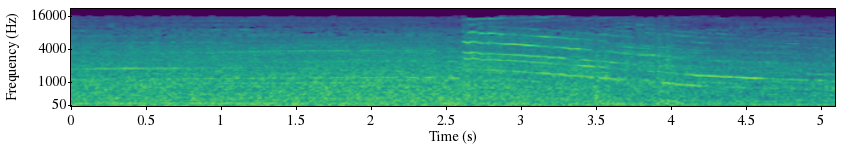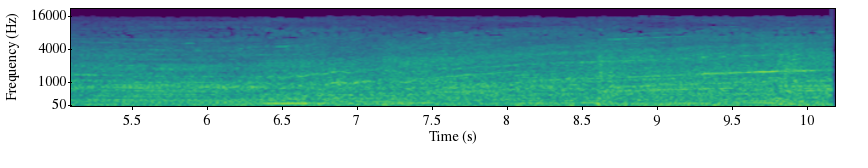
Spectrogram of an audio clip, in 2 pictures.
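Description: A race car engine roars at high revs, then drops in pitch as the car brakes and rises again as it speeds up.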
